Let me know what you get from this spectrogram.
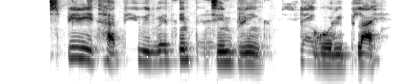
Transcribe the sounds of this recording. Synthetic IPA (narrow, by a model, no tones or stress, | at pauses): əspiɹithapiwidwɛtʰĩnpɛsĩnbɹĩŋk | ɛdaɡoɹipʰlaj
